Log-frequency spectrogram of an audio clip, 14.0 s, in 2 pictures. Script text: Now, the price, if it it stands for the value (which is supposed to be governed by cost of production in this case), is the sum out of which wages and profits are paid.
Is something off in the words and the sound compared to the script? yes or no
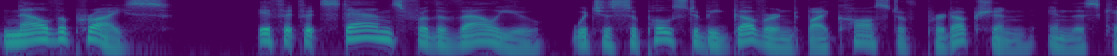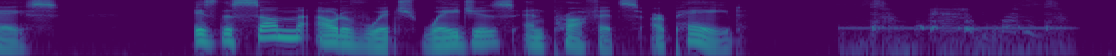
yes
